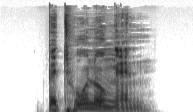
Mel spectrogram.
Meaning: plural of Betonung
- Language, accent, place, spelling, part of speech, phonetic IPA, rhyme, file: German, Germany, Berlin, Betonungen, noun, [bəˈtoːnʊŋən], -oːnʊŋən, De-Betonungen.ogg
